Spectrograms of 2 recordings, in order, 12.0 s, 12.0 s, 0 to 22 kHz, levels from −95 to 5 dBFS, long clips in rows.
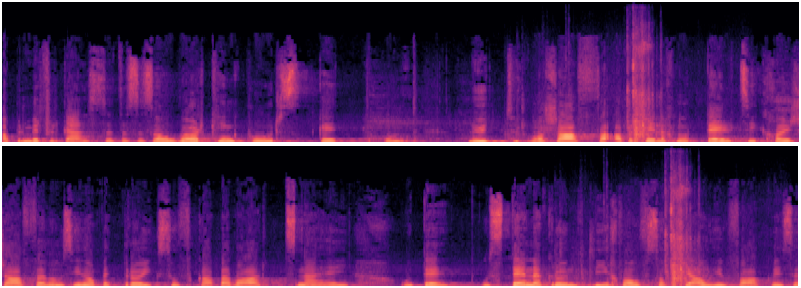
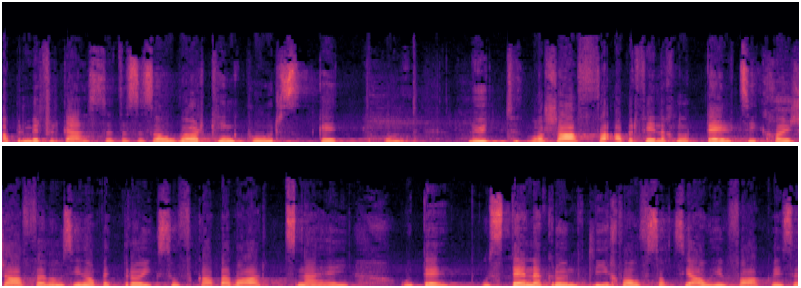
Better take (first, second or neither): second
